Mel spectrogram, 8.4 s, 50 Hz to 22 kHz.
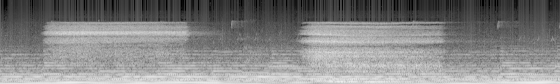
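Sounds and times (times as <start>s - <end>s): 
sustained droning tone: 0.0s - 8.3s
slow deep breathing during a meditation: 0.5s - 3.4s, 4.4s - 7.2s.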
